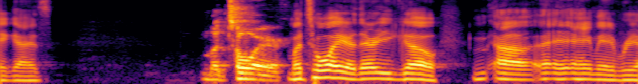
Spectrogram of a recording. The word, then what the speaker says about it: Mettauer: Mettauer, there you go.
